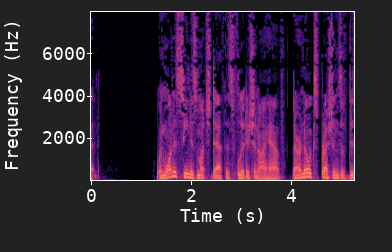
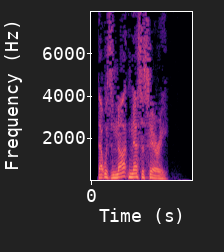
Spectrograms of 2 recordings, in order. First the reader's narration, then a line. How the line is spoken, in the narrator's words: I shouted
